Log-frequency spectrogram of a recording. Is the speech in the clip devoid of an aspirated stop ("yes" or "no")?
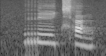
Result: no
